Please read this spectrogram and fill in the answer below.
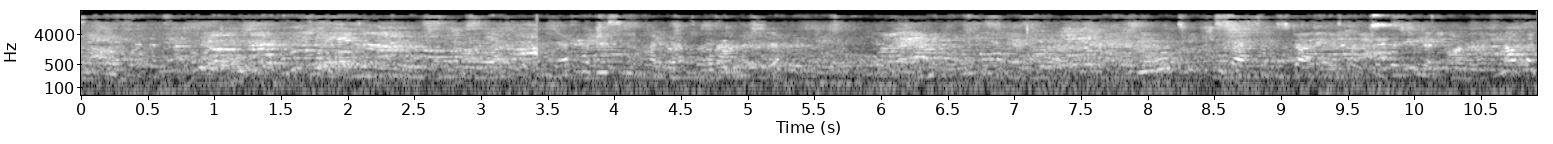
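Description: Indistinct chatter of several people talking at once, continuous throughout, in a large indoor room.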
